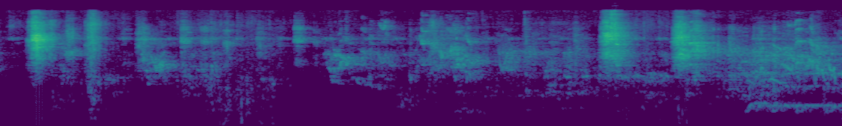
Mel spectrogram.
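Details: Budgerigar (Melopsittacus undulatus), chick call.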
